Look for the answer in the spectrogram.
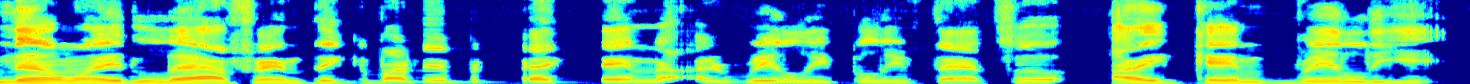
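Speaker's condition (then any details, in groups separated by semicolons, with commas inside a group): Friedreich's ataxia; diagnosed after over two years of worsening symptoms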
